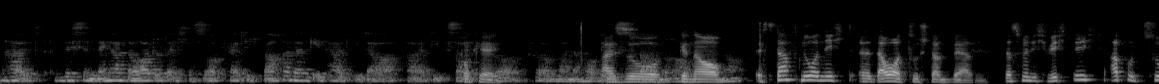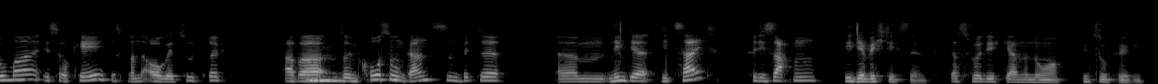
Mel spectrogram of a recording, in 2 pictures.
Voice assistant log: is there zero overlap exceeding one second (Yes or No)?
No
